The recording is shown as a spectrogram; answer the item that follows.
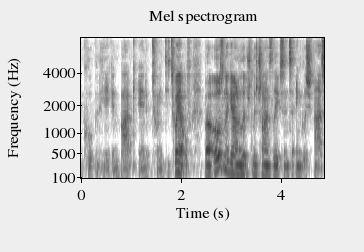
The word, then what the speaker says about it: Ølsnedkeren: So, Ølsnedkeren, as it might sound, or Ølsnedkeren, as you actually pronounce it in Danish.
